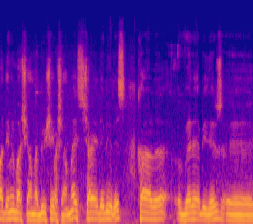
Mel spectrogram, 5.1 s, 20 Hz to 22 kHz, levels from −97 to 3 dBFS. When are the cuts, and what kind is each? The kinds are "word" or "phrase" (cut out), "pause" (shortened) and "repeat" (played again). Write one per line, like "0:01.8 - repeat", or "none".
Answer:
0:01.1 - word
